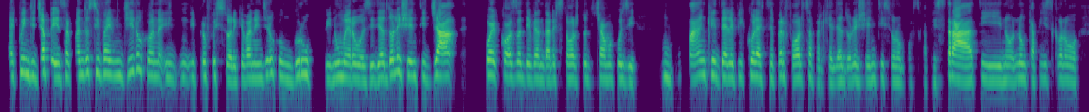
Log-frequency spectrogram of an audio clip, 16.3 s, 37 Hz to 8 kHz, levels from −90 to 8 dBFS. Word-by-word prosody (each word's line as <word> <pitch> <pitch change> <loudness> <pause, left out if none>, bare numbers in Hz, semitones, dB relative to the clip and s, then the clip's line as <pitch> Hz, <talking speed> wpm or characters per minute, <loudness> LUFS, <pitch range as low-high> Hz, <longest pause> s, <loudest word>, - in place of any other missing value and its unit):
E 205 - -2
quindi 235 -4 0
già 245 +6 +4
pensa 205 -3 +1
quando 220 +3 -2
si 245 0 -3
va 235 0 +1
in 215 -1 -1
giro 255 +8 -3
con 215 -5 -2
i, 195 -1 -6
ehm, 190 -1 -10
i 200 -1 -9
professori 205 -4 -3
che 185 - -7
vanno 190 +1 0
in 190 - -4
giro 225 +4 -1
con 200 -6 -4
gruppi 220 0 -2
numerosi 185 -3 -1
di 185 - 0
adolescenti, 210 -1 0
già, 210 +3 +9
ehm, - - -11 0.4
qualcosa 205 -2 +2
deve 190 -1 -2
andare 180 -1 0
storto, 185 +1 -4
diciamo 185 +1 -3
così. 170 -4 -5 0.4
Mh, - - -5
ma 190 0 -1
anche 220 0 -1
delle 195 -1 +1
piccolezze 200 -1 -1
per 210 +2 -1
forza 190 +1 -1
perché 155 0 -10
gli 165 - -4
adolescenti 175 +1 -6
sono 175 -2 -7
un 160 - -10
po' 160 0 -30
scapestrati, 170 +2 +4
no 175 0 -5
non 185 +1 -4
capiscono 180 -1 -7
190 Hz, 175 wpm, -22 LUFS, 175-210 Hz, 0.4 s, già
